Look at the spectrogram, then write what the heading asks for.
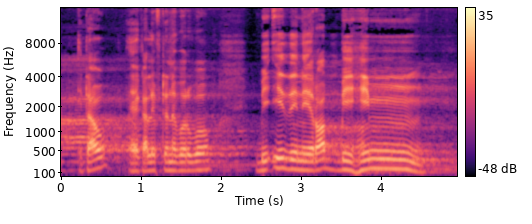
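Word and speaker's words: بإذن: এক আলিফ টেনে পড়বো বিজনে রব্বিহিম বিজনে বলতে আমরা জালটাকে পাতলা করতে হবে বিইজনি বললে হবে না বিইজনি রব্বিহিম হিম টা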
